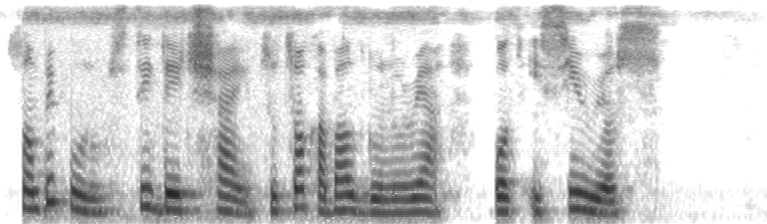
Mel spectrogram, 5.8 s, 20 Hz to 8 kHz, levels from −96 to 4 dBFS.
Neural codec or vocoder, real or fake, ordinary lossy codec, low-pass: none; real; none; 7.2 kHz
